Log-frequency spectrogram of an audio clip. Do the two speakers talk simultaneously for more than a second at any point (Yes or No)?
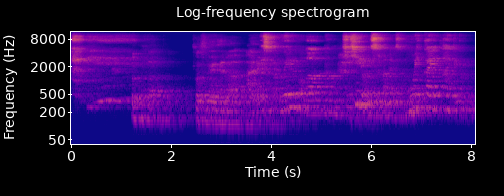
No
